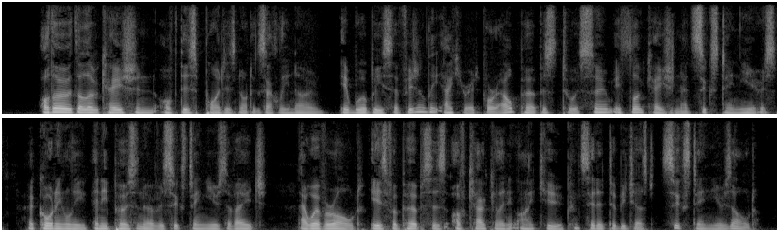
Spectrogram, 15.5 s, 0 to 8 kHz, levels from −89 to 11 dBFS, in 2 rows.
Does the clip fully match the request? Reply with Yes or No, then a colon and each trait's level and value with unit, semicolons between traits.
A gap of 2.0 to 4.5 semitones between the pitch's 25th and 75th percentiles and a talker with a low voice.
Yes: average, 2.9 semitones; low, 110 Hz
